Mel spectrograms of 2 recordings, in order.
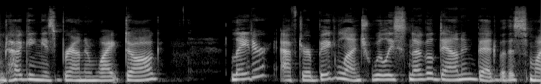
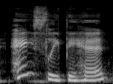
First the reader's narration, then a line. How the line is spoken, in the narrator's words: Mom said cheerfully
